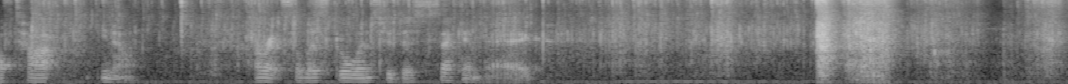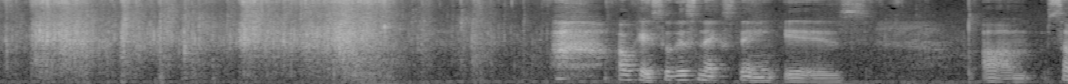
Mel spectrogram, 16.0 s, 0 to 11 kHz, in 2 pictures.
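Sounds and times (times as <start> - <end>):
plastic bag ripping: 0.0 - 12.0
plastic bag crinkling: 0.0 - 12.1.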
